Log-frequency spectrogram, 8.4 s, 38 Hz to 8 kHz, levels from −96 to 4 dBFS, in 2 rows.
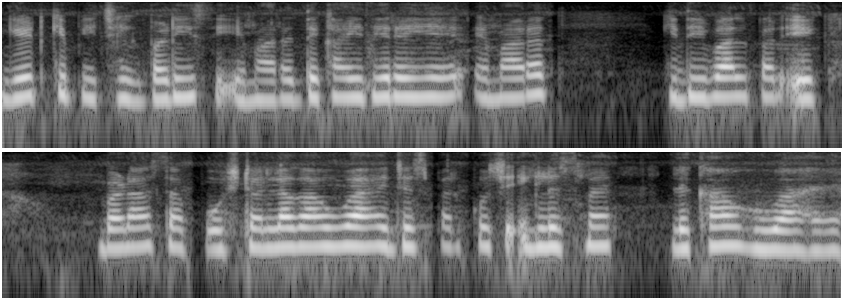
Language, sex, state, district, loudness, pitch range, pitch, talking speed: Hindi, female, Chhattisgarh, Raigarh, -18 LUFS, 235-250 Hz, 245 Hz, 220 wpm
